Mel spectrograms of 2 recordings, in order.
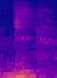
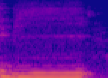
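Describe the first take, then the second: First: The vowel is held for one short beat. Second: The vowel is held for two beats. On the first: "comme on a vu dans la leçon précédente" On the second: "d'allonger euh, le temps"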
